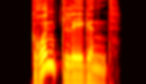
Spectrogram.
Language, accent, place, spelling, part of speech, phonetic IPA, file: German, Germany, Berlin, grundlegend, adjective, [ˈɡʁʊntˌleːɡn̩t], De-grundlegend.ogg
- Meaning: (verb) present participle of grundlegen; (adjective) fundamental, basic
